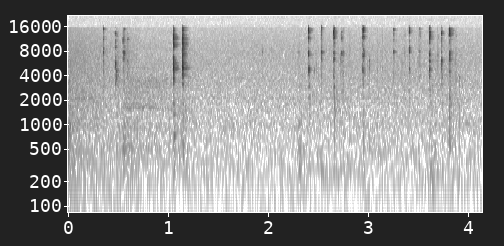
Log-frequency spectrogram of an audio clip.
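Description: Faint clicks from a computer: a pair of clicks about a second in, then a quick, uneven run of about nine keystrokes on a keyboard as a word is typed.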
